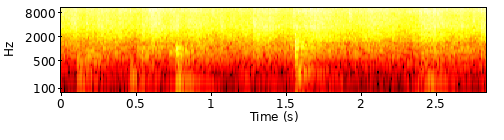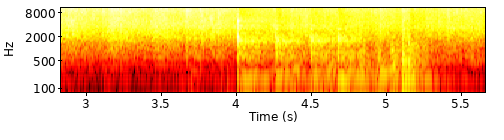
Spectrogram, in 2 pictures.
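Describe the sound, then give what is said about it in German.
An egg sizzles steadily in a hot pan, a dense crackling hiss broken by a few sharper pops and scraping clicks, with a busier burst of clatter near the end. No one speaks. “So, nebenbei das Ei noch ran”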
